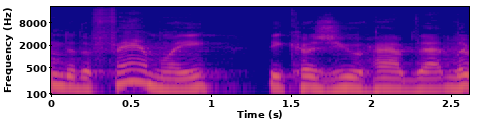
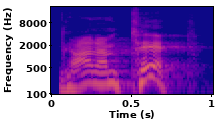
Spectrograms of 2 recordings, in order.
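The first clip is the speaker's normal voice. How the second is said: higher, mock-indignant complaint to God; ticked-off Job; 5 semitones higher, slower than usual. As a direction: blurt it out like a man fed up. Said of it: "Those are his expressions".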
